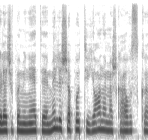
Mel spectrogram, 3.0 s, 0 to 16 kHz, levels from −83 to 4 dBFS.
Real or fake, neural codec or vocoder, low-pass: real; none; 14.4 kHz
